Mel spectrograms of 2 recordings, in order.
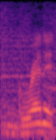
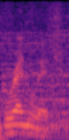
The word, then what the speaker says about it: Greenwich: It's Greenwich Village. What did I say? Greenwich? You said Greenwich. But oh, yeah. Well, it's spelled like...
